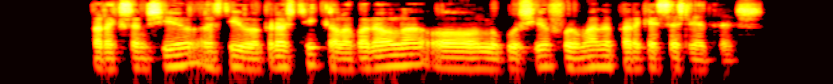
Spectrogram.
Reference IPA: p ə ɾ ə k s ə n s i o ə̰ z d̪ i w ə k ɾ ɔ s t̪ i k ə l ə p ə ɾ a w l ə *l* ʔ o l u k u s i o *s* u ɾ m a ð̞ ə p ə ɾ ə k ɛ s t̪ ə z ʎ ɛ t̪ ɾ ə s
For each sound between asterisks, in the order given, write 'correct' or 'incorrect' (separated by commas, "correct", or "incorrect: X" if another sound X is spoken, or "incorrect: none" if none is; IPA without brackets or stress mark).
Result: incorrect: none, incorrect: f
